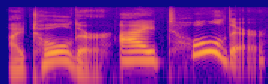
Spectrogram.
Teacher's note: the D in told directly connects to the E in her.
